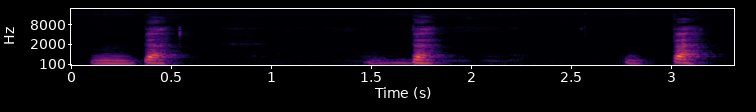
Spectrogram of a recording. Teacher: You can see the tissue moving a bit. B, because I'm holding the air back behind my lips, which are quite tight, forcing it out. B, b. Okay, so that's the slight difference because the air is being held back, and I'm also the air's got to travel through these vocal cords, which are trying to vibrate to make the sound. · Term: B sound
